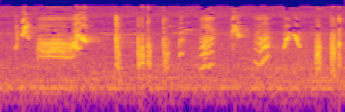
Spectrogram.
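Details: Javan myna singing in the morning as a lure for other mynas, opening with a long buzzy harsh note, then quick whistled slurs, clicks and squeaky chatter.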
